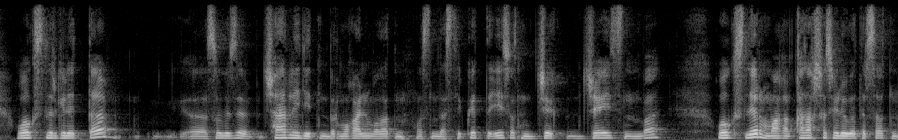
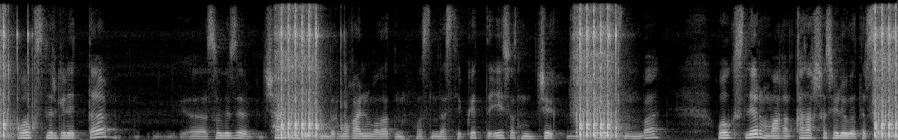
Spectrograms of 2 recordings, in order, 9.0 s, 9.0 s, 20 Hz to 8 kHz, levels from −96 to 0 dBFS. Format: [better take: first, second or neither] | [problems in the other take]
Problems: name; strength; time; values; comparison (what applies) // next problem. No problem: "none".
first | background sound (Tools); 4 dB above the speech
